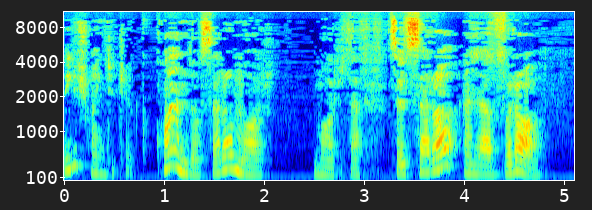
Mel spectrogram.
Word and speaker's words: sarò: Sarò, avrò. You've got this accent that goes over the O and the O. And that sort of clips it down to a really short pronunciation.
